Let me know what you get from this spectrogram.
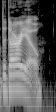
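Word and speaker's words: D'Addario: Today, brothers Brian and Michael Daddario. Did I say that right, you guys? – Yeah.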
